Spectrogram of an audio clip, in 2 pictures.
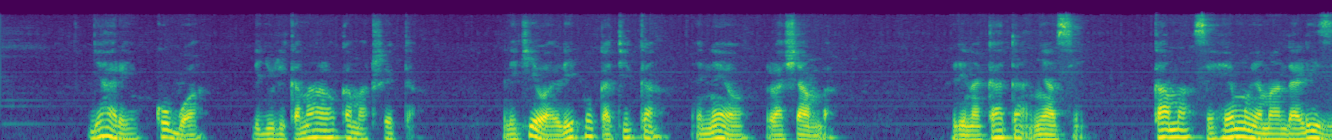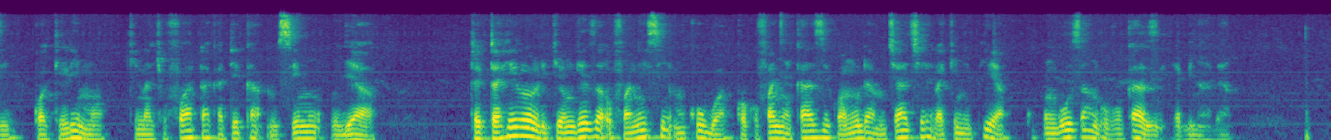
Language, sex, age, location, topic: Swahili, male, 25-35, Dar es Salaam, agriculture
